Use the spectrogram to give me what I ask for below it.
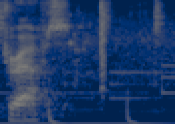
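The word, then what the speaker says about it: draughts: puses drams draft Etc also can we talk about how ridiculous it is that this is pronounced drafts why I don't like it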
